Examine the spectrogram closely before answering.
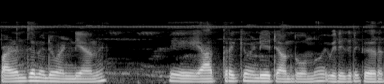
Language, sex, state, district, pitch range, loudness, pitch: Malayalam, male, Kerala, Kasaragod, 130-155 Hz, -15 LUFS, 140 Hz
